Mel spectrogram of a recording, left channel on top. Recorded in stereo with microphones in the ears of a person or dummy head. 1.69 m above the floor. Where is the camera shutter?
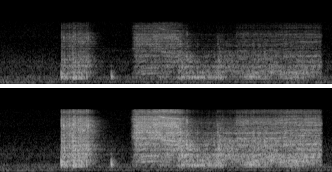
45° right (ahead or behind).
